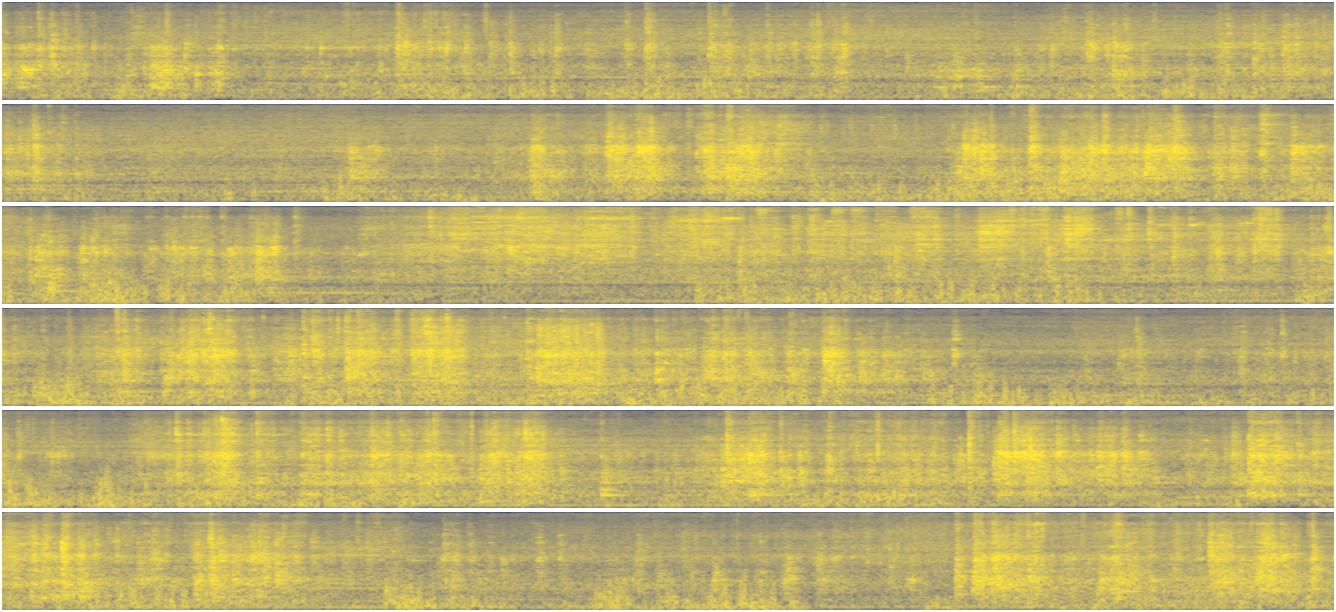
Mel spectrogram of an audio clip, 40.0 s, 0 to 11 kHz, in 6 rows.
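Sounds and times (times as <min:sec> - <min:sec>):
excavator engine droning: 0:00.0 - 0:39.9
rocks scraping and clattering: 0:08.4 - 0:24.8, 0:25.6 - 0:39.9.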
